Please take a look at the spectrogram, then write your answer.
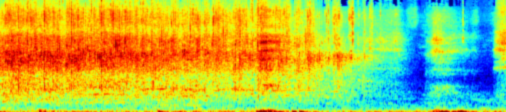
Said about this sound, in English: Somebody clap your hands under the Lord right now. Hallelujah.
